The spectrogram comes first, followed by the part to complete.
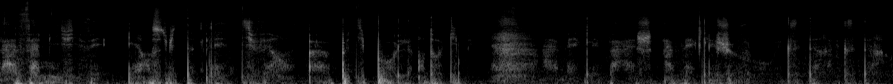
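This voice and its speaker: Whispering at a fairly slow pace with long, frequent pauses, a woman swings widely in loudness over noticeable background noise. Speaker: ASMR creator. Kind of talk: ASMR bedtime talk. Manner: whispered; repetitive, soft, slow.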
